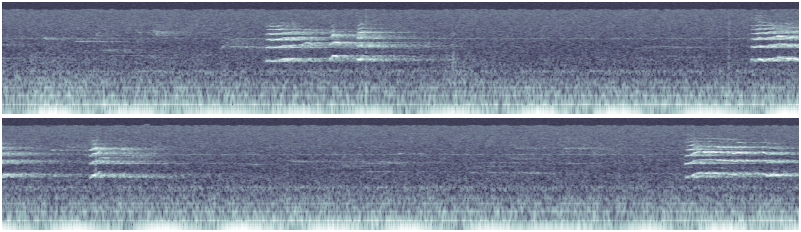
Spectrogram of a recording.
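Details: A peregrine falcon at a nest box gives short, harsh, nasal calls in clusters of two or three, a few seconds apart, over a steady low hum.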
